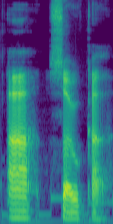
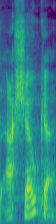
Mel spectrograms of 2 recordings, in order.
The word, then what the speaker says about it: Ahsoka: h on it but it's AHS so it's ah Soca I think I say I've always read it as Ashoka well that's my bad then that shows how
